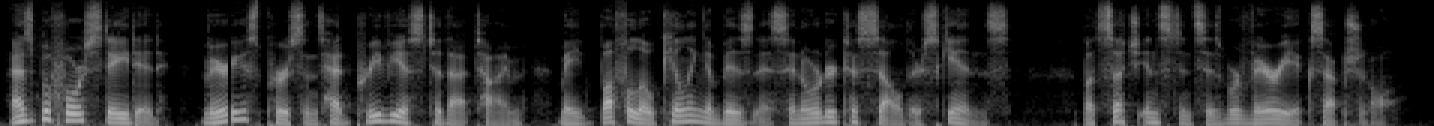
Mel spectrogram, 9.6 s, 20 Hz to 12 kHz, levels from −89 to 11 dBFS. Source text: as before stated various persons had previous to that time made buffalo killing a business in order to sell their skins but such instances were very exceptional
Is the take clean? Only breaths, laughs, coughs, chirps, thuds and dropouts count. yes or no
no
